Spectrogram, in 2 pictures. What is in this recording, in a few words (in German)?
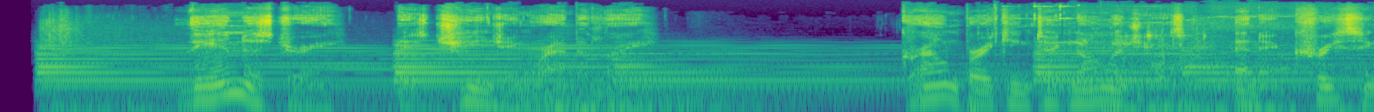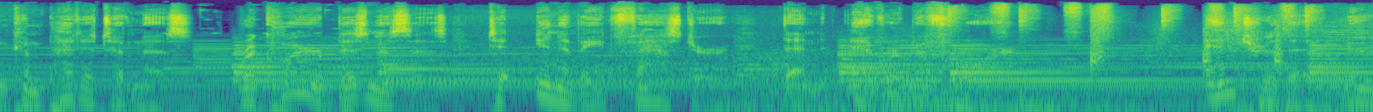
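American English Dynamisch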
